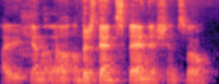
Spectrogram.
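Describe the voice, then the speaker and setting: A male professor whose native language is Portuguese, answering slowly and briefly. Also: mid-range voice, fairly even intonation, gravelly. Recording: roomy sound.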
